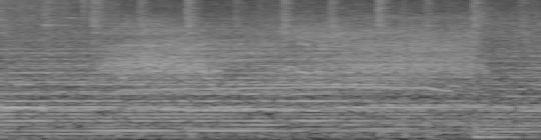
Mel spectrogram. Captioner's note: vultures screeching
